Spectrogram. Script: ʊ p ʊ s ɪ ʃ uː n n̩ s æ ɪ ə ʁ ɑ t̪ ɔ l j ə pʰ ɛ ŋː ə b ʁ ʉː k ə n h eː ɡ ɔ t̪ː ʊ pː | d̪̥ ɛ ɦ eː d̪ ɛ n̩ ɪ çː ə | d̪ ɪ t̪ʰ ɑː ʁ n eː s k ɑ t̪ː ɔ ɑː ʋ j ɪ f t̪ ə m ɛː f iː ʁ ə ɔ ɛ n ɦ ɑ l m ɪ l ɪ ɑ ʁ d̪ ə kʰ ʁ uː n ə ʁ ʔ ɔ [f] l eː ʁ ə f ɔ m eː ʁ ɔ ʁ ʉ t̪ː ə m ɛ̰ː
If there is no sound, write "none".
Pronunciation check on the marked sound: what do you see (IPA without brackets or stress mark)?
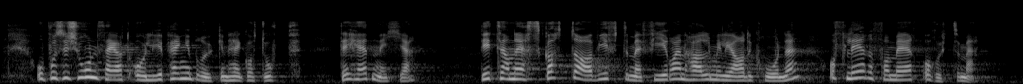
f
